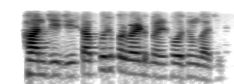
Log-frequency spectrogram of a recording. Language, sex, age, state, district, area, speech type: Punjabi, male, 18-30, Punjab, Mohali, urban, conversation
